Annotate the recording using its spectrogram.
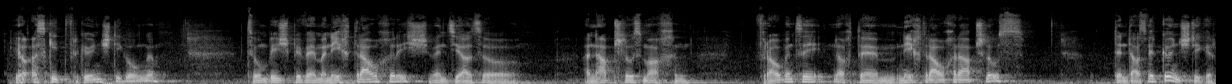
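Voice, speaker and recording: At a fairly slow pace with long, frequent pauses, the voice has lively intonation and very even loudness, with audible room echo. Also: man, very deep, low pitch for a man. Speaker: insurance and consumer expert. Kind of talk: radio interview.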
